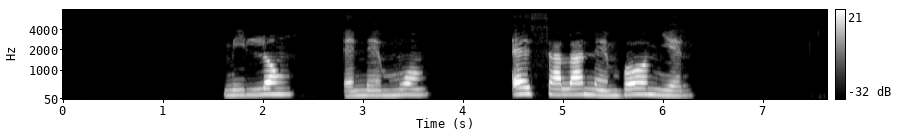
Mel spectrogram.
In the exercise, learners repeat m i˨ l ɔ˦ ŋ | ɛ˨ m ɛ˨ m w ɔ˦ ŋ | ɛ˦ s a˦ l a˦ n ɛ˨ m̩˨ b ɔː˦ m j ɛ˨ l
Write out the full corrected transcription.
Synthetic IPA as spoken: m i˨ l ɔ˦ ŋ | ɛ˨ n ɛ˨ m w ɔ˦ ŋ | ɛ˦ s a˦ l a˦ n ɛ˨ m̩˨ b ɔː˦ m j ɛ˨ l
